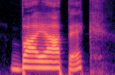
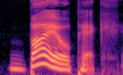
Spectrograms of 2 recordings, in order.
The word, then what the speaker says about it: biopic: is pronounced is not biopic as Kevin o says it is biopic as in a bio picture and I just want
